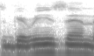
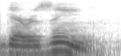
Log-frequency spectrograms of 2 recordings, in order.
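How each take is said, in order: First: The stress is on the middle syllable. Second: The stress is on the last syllable. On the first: The speaker calls it wrong. "emphasizing the middle syllable instead of the last" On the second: The speaker calls it right. "Probably better pronounced Gerizim"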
